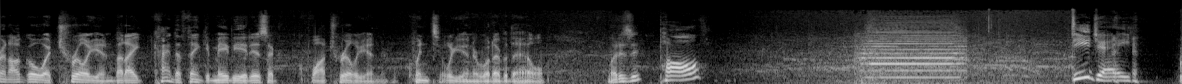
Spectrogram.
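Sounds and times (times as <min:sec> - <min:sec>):
speech: 0:00.0 - 0:07.2, 0:10.7 - 0:11.8
game show wrong-answer buzzer: 0:08.6 - 0:09.7.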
